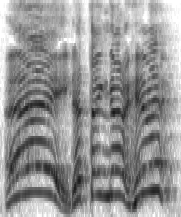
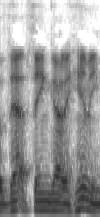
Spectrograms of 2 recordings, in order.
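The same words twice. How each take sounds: First: High, loud imitation of a commercial yell. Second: Said in the usual way. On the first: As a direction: yell it out like from a car window. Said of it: "he'd lean out the window and yell out".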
